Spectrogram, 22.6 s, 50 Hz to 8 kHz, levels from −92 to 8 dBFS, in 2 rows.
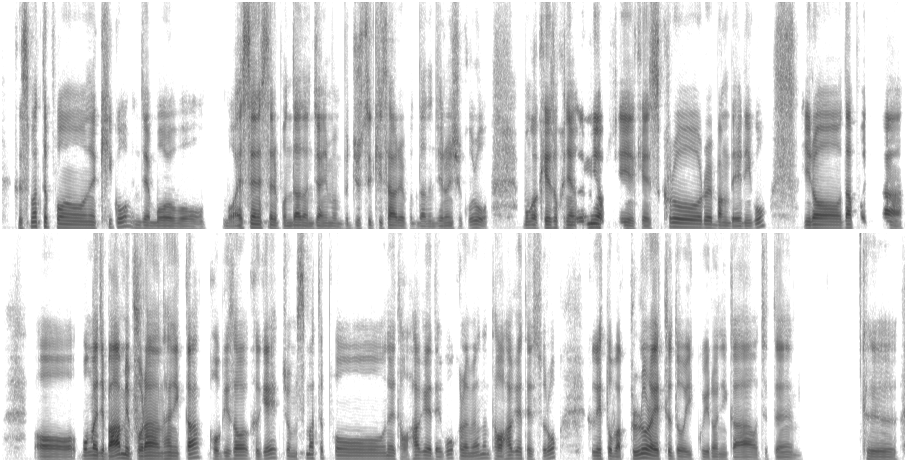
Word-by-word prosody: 그 - - -9
스마트폰을 120 -8 0
켜고 150 +6 -5
인제 100 -1 -3
뭐 95 -1 -1
뭐 85 -1 -6 0.2
뭐 - - -5
SNS 115 +5 +4
를 105 - +2
본다든지 95 -1 0
아니면 90 -1 -6
뭐 - - -15
뉴스 - - -3
기사를 100 -3 0
본다든지 85 0 -9
이런 95 +1 -3
식으로 - - -5 0.4
뭔가 110 0 -2
계속 115 0 +2
그냥 105 -1 +2
의미 125 +3 +3
없이 - - +2
이렇게 95 -4 +2
스크롤을 130 - +1
막 100 -2 -3
내리고 90 +1 -4 0.4
이러다 110 0 +3
보니까 - - -1 0.4
어 90 -1 +1
뭔가 115 +1 +5
이제 105 - +1
마음이 135 0 +9
불안하니까 110 +7 +4
거기서 110 +3 -1
그게 100 +11 -1
좀 100 -3 -9
스마트폰을 110 -3 -4
더 85 - -7
하게 115 +4 0
되고 130 +10 -7
그러면은 110 +6 -4
더 100 -5 +2
하게 120 +2 -1
될수록 - - -6 0.3
그게 110 -1 -1
또 - - -3
막 - - -1
블루 130 +6 +3
라이트도 100 -2 +4
있고 90 +1 -8
이러니까 90 -1 -2
어쨌든 85 -1 -7 0.8
그 90 -3 -4
105 Hz, 330 characters per minute, -26 LUFS, 90-115 Hz, 0.8 s, 마음이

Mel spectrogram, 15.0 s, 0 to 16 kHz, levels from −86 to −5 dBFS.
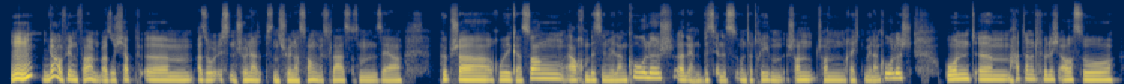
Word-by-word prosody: Mhm, 185 - +9
ja, 145 0 +2
auf 135 - +3
jeden 150 -4 +3
Fall. 150 -2 +1
Also, 120 +1 -1
ich 125 - -6
hab, 140 0 -4
ähm 135 -2 0
Also, 135 0 -1
ist 155 +2 -8
'n 140 -6 -5
schöner 130 0 -1
ist - - -16
'n 115 - -1
schöner 120 0 0
Song, 140 +3 -1
ist 120 - -9
klar. 125 -1 -1
Es 120 - -6
ist 115 +1 -20
'n 120 0 -3
sehr 120 +1 -3 0.5
hübscher, 140 -3 +3
ruhiger 130 -4 0
Song, 185 +2 +1
auch 130 +1 -1
'n 130 - 0
bisschen 130 0 -2
melancholisch. 195 - +1
Also 135 -3 0
ja, - - -4
'n 110 0 -7
bisschen 125 0 -5
ist 120 -1 -5
untertrieben, 125 0 -4
schon 140 +2 -2
schon 130 -1 -3
recht 125 0 -7
melancholisch 185 +11 0 0.4
und, 165 +1 +4
ähm, 155 -3 +2
hat 165 +2 -5
dann 170 - +1
natürlich 155 -1 -3
auch 145 +1 +1
so 140 0 +2
135 Hz, 190 wpm, -22 LUFS, 125-155 Hz, 0.5 s, Mhm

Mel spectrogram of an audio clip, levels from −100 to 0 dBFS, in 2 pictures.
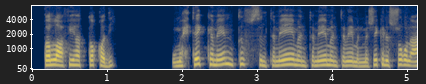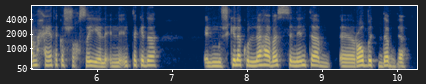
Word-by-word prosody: طلّع 220 -1 +8
فيها 225 +2 +1
الطاقة 215 -2 0
دي، 195 +6 -9 0.8
ومحتاج 195 +8 +2
كمان 250 +1 +1
تفصل 245 -5 -5
تمامًا، 220 +2 +1
تمامًا، 215 +1 +1
تمامًا 200 -1 -2
مشاكل 225 +7 -3
الشغل 220 0 +1
عن 200 +4 0
حياتك 225 +1 -6
الشخصية، 195 -4 -2
لأن 165 +1 -5
أنت 195 +3 -5
كده، 215 -1 -2 0.6
المشكلة 180 +6 0
كُلّها 220 +1 +2
بس 220 +1 -2
إن 195 -1 +1
أنت 220 +2 -1
ب 180 -7 -1 0.2
رابط 200 +5 +2
ده 205 +4 +2
بده، 175 -1 -5
210 Hz, 160 wpm, -21 LUFS, 195-225 Hz, 0.8 s, طلّع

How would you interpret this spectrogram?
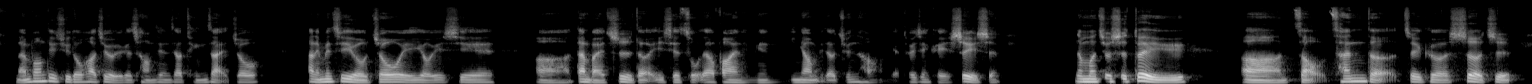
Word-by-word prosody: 南 100 - -3
南 115 - -1
方 140 +1 +1
地 150 -2 -1
区 130 -2 -6
的 115 -1 -2
话 120 0 -2
就 - - -5
有 - - -1
一 95 - -6
个 100 - -8
常 95 -1 -10
见 105 -1 -12
叫 105 - -6
艇 100 -1 -14
仔 110 - -4
粥。 105 0 -6 0.5
它 - - 0
里 110 - 0
面 125 +2 +2
既 130 +2 -1
有 105 -6 +3
粥 115 +3 +2
也 100 -2 -2
有 100 -2 -3
一 105 - -7
些， 105 0 -6 0.4
啊， 90 -1 -7
蛋 125 -1 +4
白 95 -3 0
质 115 +2 -1
的 100 +2 -3
一 105 - -8
些 105 0 -4
佐 - - -6
料 110 - -2
放 105 -1 +1
在 95 - -16
里 - - -25
面， 95 -1 -11 0.2
营 105 - -8
养 100 -1 -2
比 - - -16
较 - - -4
均 115 +3 -12
衡， 100 -4 -11 0.2
也 - - -20
推 110 - -11
荐 110 0 -11
可 - - -11
以 95 - -8
试 - - +4
一 - - -2
试。 - - -2 0.7
那 130 - 0
么 125 0 +6
就 125 - 0
是 130 0 +3
对 130 -3 +9
于， 105 +2 +1 0.5
呃， 95 -2 +3
早 - - 0
餐 140 +2 +1
的 135 - 0
这 120 -3 0
个 105 -2 -1
设 100 - +4
置， - - -2
105 Hz, 265 characters per minute, -22 LUFS, 100-115 Hz, 0.7 s, 对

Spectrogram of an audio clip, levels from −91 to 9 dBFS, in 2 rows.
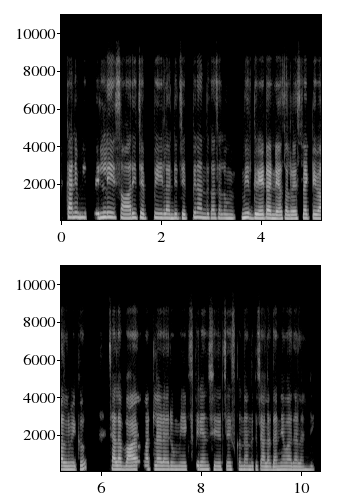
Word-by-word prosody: కానీ, 250 +1 +4
మీరు 240 -2 -2 0.2
వెళ్లి 255 +2 +5 0.2
సారీ 215 +1 +2
చెప్పి, 220 +2 -2
ఇలాంటివి 210 -1 +1
చెప్పినందుకు 220 +1 -1
అసలు 210 -1 -3 0.4
మీరు 235 -4 +4
గ్రేటండి. 200 -2 +5
అసల 195 -1 -1
రెస్పెక్ట్ 210 +1 -1
ఇవ్వాలి 190 -1 +2
మీకు. 195 +4 -4 0.6
చాలా 195 0 +3 0.2
బాగా 195 +2 +3 0.2
మాట్లాడారు. 195 -1 -2
మీ 185 - -3
ఎక్స్‌పీరియన్స్ 195 +1 -3
షేర్ 180 -1 -3
చేసుకున్నందుకు 185 0 -4
చాలా 175 0 -2
ధన్యవాదాలండి. 175 -1 -2
195 Hz, 135 wpm, -24 LUFS, 185-215 Hz, 0.6 s, వెళ్లి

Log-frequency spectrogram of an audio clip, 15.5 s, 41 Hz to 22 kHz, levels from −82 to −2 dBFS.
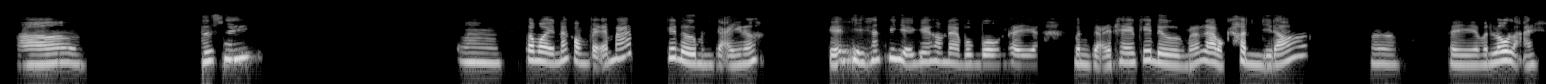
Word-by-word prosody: Ờ. 190 +2 +2 1.2
Chính 225 +2 +3
xác. 280 +5 -1 1.9
Ừm, 210 -4 -3 0.3
xong 245 -2 +5
rồi 220 -4 +6
nó 240 +5 0
còn 215 -4 +2
vẽ - - 0
map 285 +10 0 0.3
cái 295 0 +3
đường 205 -7 +4
mình 185 -1 -7
chạy 180 -1 -2
nữa, 200 +4 +1 0.7
kiểu 185 - +3
gì 235 -5 +3
ha 240 - +2
ví 285 - +4
dụ 230 - +3
như 220 0 0
hôm 220 -1 -3
nào 205 -2 +1
buồn 185 0 -5
buồn 185 0 +1
thì, 180 -1 0
ờ, 180 - -2 0.4
mình 190 -1 -2
chạy 175 -1 -1
theo 210 -1 +1
cái 250 +3 +2
đường 185 -6 0
mà 180 - -4
nó - - 0
ra 225 -2 +5
một 175 - +3
cái 220 - +3
hình 185 -1 -4
gì 175 0 -3
đó, 200 - +2 0.7
ờ, 195 - -8 0.7
thì 185 - 0 0.3
mình 185 +1 -2
lưu 225 +3 +8
lại, 190 -7 -1
205 Hz, 175 wpm, -23 LUFS, 185-230 Hz, 1.9 s, lưu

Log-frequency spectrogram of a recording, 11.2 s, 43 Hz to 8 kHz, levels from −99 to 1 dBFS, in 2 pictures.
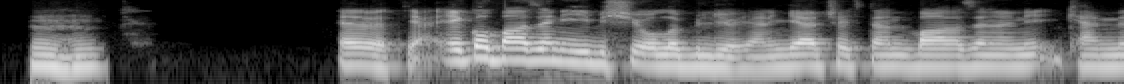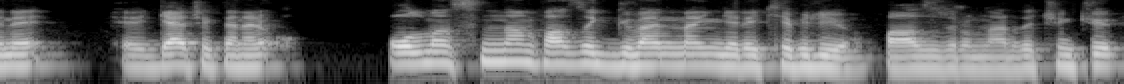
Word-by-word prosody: Hı - - +1
hı. 125 +2 0 1.2
Evet, 135 -3 +1
ya, - - -5
ego 190 +3 +5
bazen 190 -1 +5
iyi 165 -3 +1
bir - - 0
şey 145 +3 -3
olabiliyor. 130 -3 +2
Yani, 120 +2 -2
gerçekten 135 -1 0
bazen, 130 0 +2
hani, 130 +9 -3
kendine, 130 +1 -1 0.4
eee, 130 0 -5
gerçekten, 135 0 0
hani, 130 +1 -1
o 135 0 -18 0.4
olmasından 165 +3 +1
fazla 150 0 +1
güvenmen 140 0 0
gerekebiliyor 130 -3 -1
bazı 115 0 -1
durumlarda. 115 0 -5
Çünkü, 130 +1 -4
135 Hz, 140 wpm, -21 LUFS, 125-140 Hz, 1.2 s, ego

